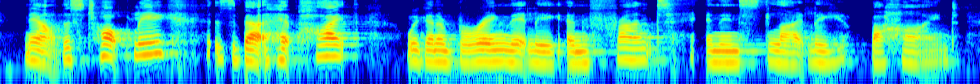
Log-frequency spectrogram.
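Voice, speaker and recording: In a plain, everyday voice, a woman speaks at a fairly slow pace with a fairly low pitch and ordinary pitch variation. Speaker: Pilates instructor. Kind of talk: guided workout instruction. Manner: calm, encouraging.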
